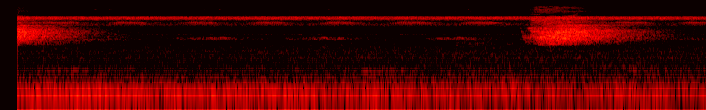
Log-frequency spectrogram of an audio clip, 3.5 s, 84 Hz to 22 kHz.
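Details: A savanna nightjar at Chunghsing New Village, Nantou, Taiwan, on 11 April 2018, gives two sharp, buzzy, high calls about two and a half seconds apart over a steady high insect trill and low rumble.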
